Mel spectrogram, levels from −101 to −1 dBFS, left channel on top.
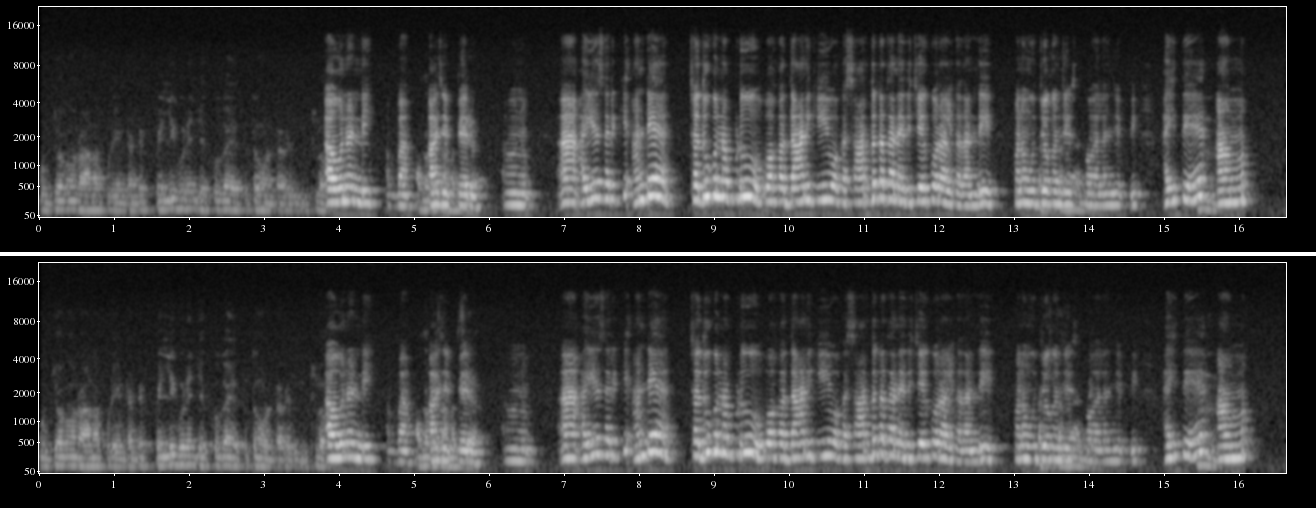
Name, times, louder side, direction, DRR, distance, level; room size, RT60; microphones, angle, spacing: voice 1, 0.0-3.8 5.0-5.8 13.6-14.1 15.4-15.7, right 3 dB, 80° right, 2 dB, 0.8 m, -42 dB
voice 2, 3.8-4.9 5.2-5.8 6.2-6.5 6.9-8.4 8.7-12.7 13.0-14.6 15.0-16.0, left 3 dB, 85° left, 5 dB, 0.5 m, -27 dB
2.7 x 2.4 x 2.7 m, 0.33 s
head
